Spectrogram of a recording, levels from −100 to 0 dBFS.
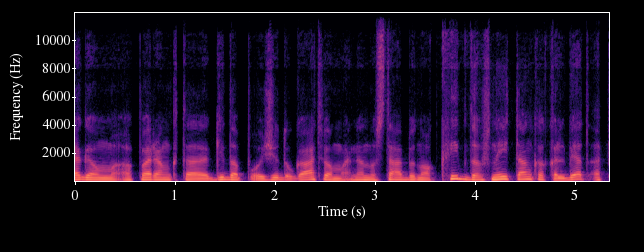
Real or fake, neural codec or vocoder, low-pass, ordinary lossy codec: fake; codec, 24 kHz, 0.9 kbps, DualCodec; 10.8 kHz; Opus, 24 kbps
